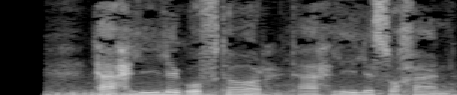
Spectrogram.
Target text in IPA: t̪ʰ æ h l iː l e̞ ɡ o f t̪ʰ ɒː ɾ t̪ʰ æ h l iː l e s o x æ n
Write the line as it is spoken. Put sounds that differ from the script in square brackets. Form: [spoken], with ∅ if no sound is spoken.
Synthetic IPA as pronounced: t̪ʰ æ h l iː l e̞ ɡ o f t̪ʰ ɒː ɾ t̪ʰ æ h l iː l e s o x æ n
